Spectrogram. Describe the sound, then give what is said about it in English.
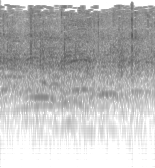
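An audience claps steadily throughout during a sermon, a dense, even wash of many hands with no break, while a few voices call out faintly beneath the applause. “I'm preaching better than you're clapping.”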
